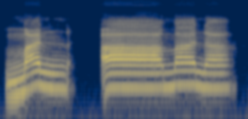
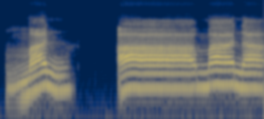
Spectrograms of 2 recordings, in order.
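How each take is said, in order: No difference in how they are said.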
